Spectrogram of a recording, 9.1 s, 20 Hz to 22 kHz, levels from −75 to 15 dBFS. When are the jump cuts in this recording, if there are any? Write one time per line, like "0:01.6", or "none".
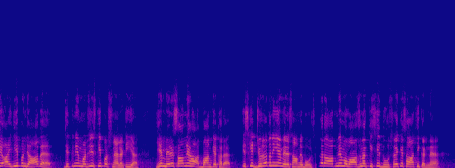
0:06.4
